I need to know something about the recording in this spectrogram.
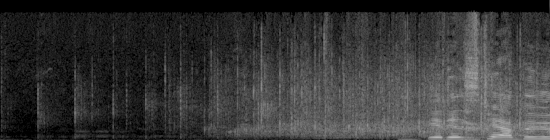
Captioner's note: applause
